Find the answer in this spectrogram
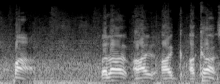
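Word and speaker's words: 白: In Cantonese, it's ba, but I can't spell that, so I'm gonna write it in 普通话.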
